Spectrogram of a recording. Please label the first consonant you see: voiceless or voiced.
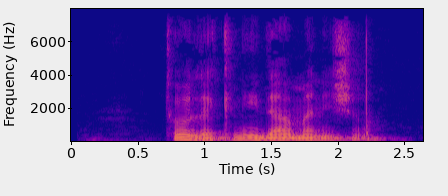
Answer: voiceless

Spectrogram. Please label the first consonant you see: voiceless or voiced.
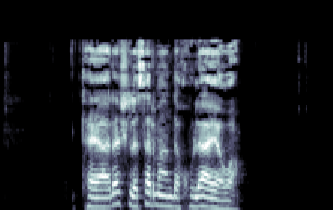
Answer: voiceless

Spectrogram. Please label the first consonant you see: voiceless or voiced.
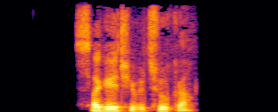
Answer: voiceless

